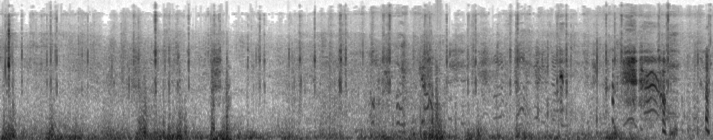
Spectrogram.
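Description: A horse's hooves thud on soft grass at a steady walk.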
